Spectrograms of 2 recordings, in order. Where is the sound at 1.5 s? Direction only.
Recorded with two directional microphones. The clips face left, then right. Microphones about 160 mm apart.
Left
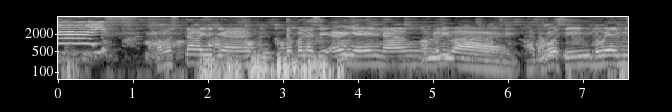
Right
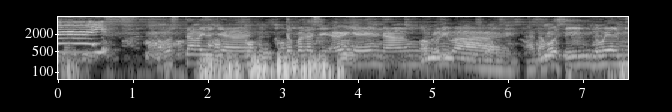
10° left (ahead or behind).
